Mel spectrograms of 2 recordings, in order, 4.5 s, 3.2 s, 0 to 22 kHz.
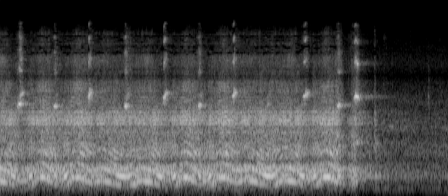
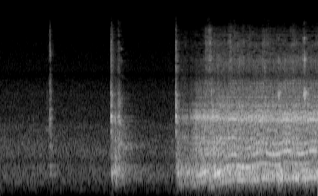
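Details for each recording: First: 1957 Ferguson TO35 tractor, non-running, reportedly last ran 10 years ago, oil put in cylinders, carb cleaner sprayed into carburetor: steady starter cranking about three compressions a second, never catching or sputtering; cranks but won't start. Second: 1957 Ferguson TO35 tractor with loader and backhoe, non-running about 10 years, push-button start with shifters in neutral: a few clicks, then the starter spins quickly and evenly with no compression beats; normal cranking.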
